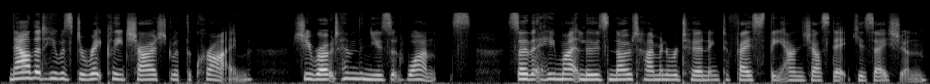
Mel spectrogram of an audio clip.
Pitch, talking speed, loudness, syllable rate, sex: 225 Hz, 195 wpm, -21 LUFS, 5.1 syllables/s, female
